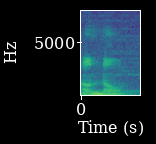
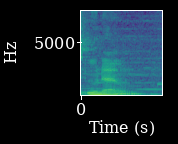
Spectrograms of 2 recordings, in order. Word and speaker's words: Unown: I think unown he said. He's like there's no K. It's not unknown. It's unown.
